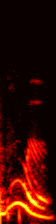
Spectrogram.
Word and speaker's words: pool: Teacher, not fool, pool.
